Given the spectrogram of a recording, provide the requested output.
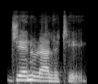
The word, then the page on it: Generality: Indian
